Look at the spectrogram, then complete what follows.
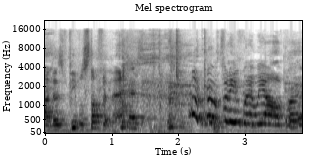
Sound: laughing

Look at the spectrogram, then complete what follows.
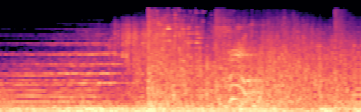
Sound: crashing

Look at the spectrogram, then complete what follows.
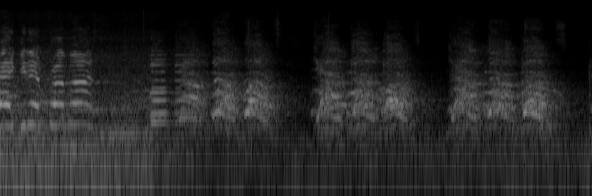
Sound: chanting

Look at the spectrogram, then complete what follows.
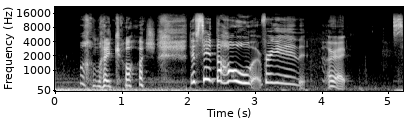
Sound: laugh

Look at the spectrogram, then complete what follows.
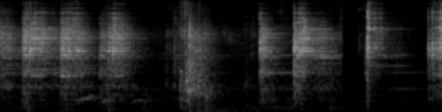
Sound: metal clanking

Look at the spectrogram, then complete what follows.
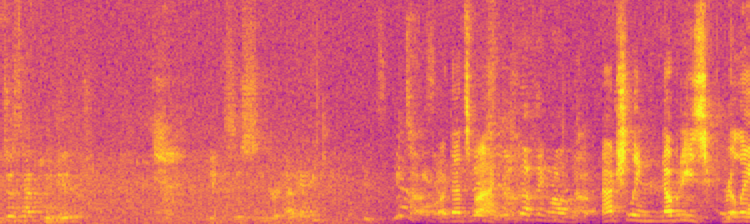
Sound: audience mumbling

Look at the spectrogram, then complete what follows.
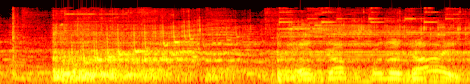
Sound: machine whirring

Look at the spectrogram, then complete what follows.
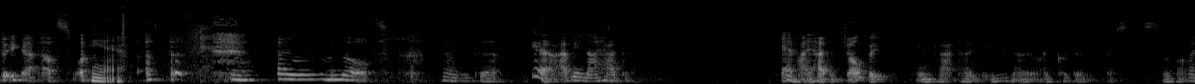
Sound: laughs; laughs

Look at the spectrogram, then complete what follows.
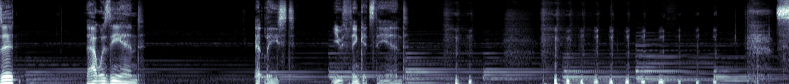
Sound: evil laugh

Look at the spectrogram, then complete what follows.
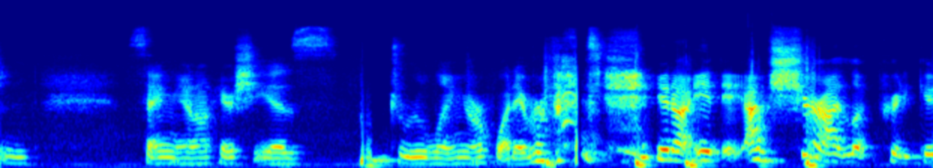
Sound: laughs

